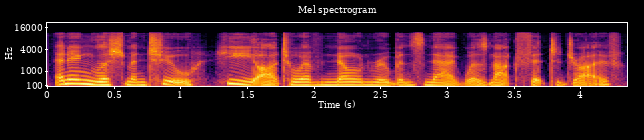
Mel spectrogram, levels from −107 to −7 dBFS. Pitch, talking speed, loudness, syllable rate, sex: 185 Hz, 195 wpm, -18 LUFS, 4.7 syllables/s, female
